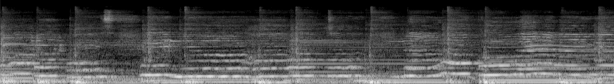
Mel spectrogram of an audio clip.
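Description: Live band playing a song: a woman singing the melody over drum kit, bass guitar and electric guitar, with the drums keeping a regular beat, recorded in a rehearsal room.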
